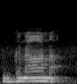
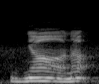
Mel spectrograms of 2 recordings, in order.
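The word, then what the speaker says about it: ज्ञान: It is not Gnana. G and Na becomes Gna, but here it is another letter, Jna, Jnana. Jnana Pushpancha Panchamam.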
